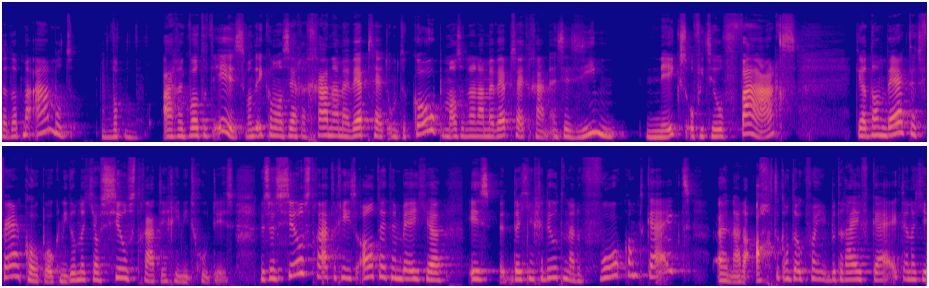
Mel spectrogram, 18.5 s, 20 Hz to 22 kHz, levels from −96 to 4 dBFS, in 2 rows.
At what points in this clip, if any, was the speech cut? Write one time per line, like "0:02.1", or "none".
0:13.9

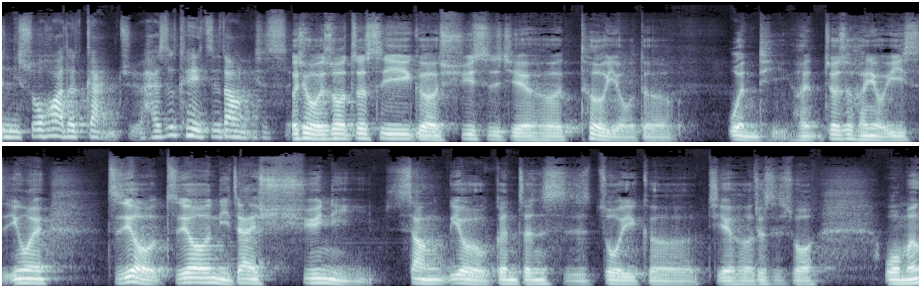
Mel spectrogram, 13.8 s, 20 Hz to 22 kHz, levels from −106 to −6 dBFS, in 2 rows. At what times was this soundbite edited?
0:04.2
0:12.5

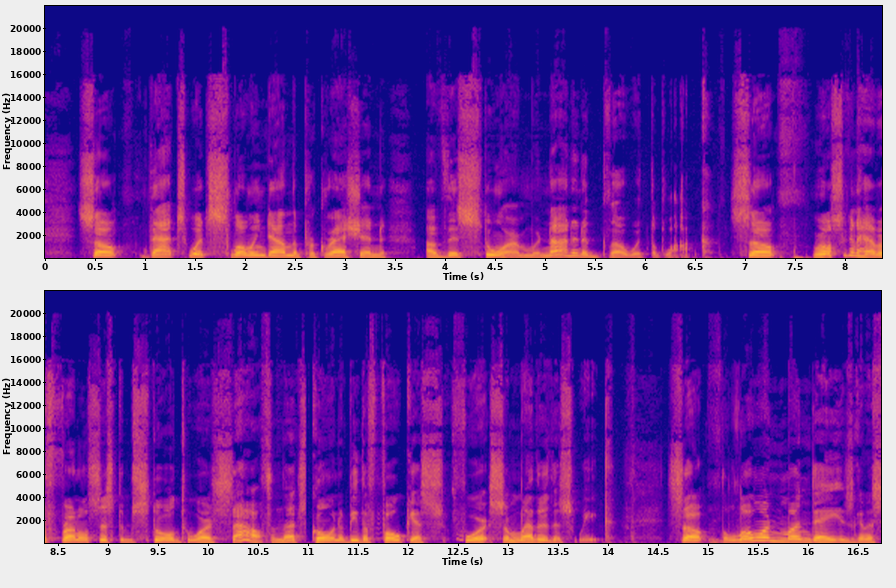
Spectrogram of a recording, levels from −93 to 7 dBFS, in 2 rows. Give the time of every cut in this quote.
0:05.6
0:06.8
0:11.0

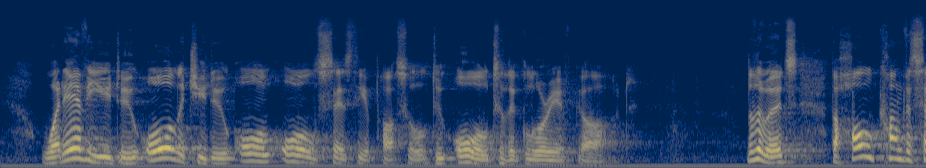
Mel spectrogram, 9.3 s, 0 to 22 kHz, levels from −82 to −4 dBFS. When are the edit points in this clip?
0:02.3

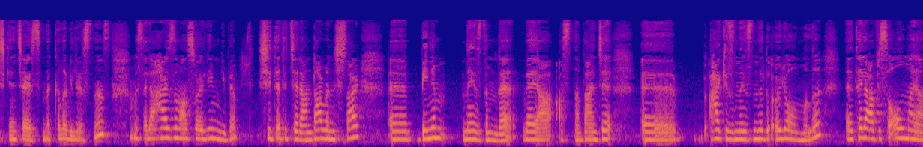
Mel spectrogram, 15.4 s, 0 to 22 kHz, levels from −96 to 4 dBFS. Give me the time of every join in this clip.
0:02.2

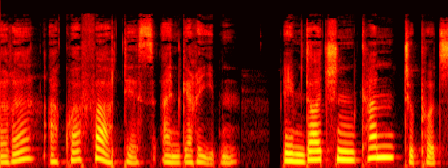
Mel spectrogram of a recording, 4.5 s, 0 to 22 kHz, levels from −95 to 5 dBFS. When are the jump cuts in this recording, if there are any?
0:02.7

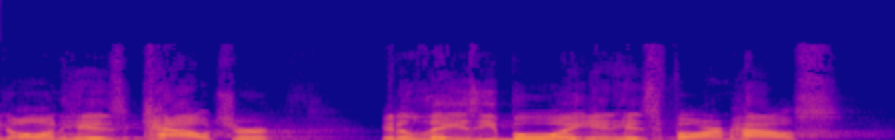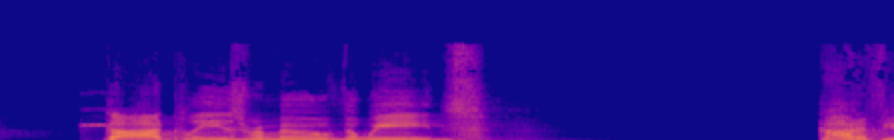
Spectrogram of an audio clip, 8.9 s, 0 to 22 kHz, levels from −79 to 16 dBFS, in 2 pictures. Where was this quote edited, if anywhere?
0:05.0

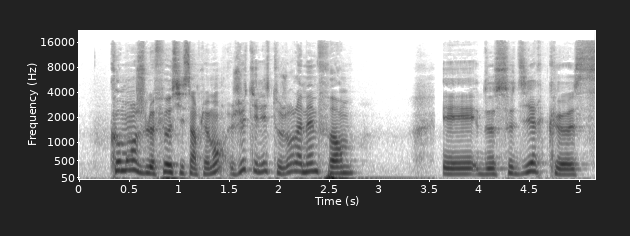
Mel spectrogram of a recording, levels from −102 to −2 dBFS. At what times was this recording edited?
0:03.5

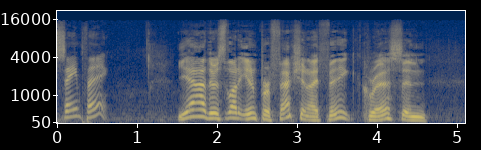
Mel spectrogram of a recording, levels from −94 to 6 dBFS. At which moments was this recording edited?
none

